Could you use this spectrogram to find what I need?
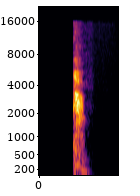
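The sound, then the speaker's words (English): A single short cough from a man, one quick burst lasting under half a second, heard alone against silence. “He coughed.”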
